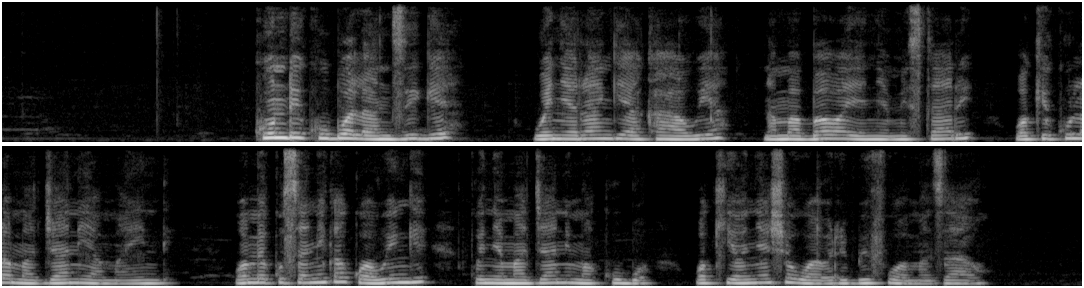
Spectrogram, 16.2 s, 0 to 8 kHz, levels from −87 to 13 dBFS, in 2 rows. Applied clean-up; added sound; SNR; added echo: none; none; none; none.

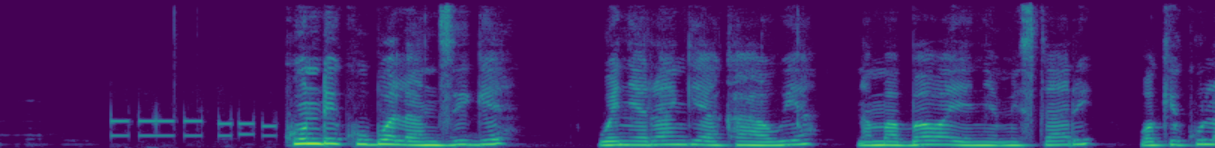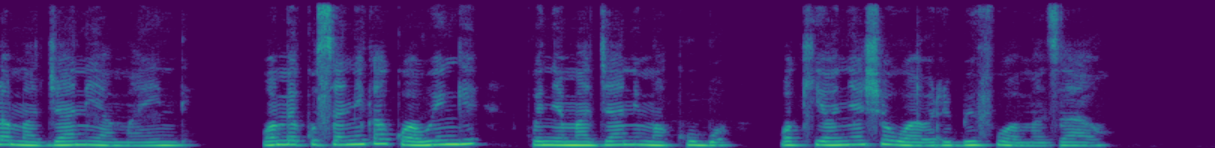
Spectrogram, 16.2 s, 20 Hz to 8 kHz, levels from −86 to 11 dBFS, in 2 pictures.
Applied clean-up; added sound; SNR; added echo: neural mask model RNNoise.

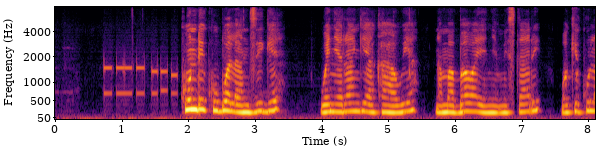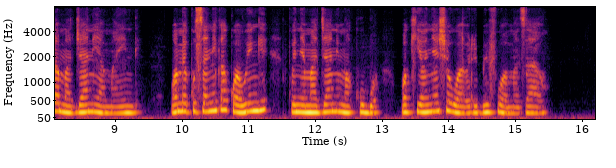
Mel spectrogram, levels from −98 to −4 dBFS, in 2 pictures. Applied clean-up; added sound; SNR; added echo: neural diffusion model UNIVERSE++.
